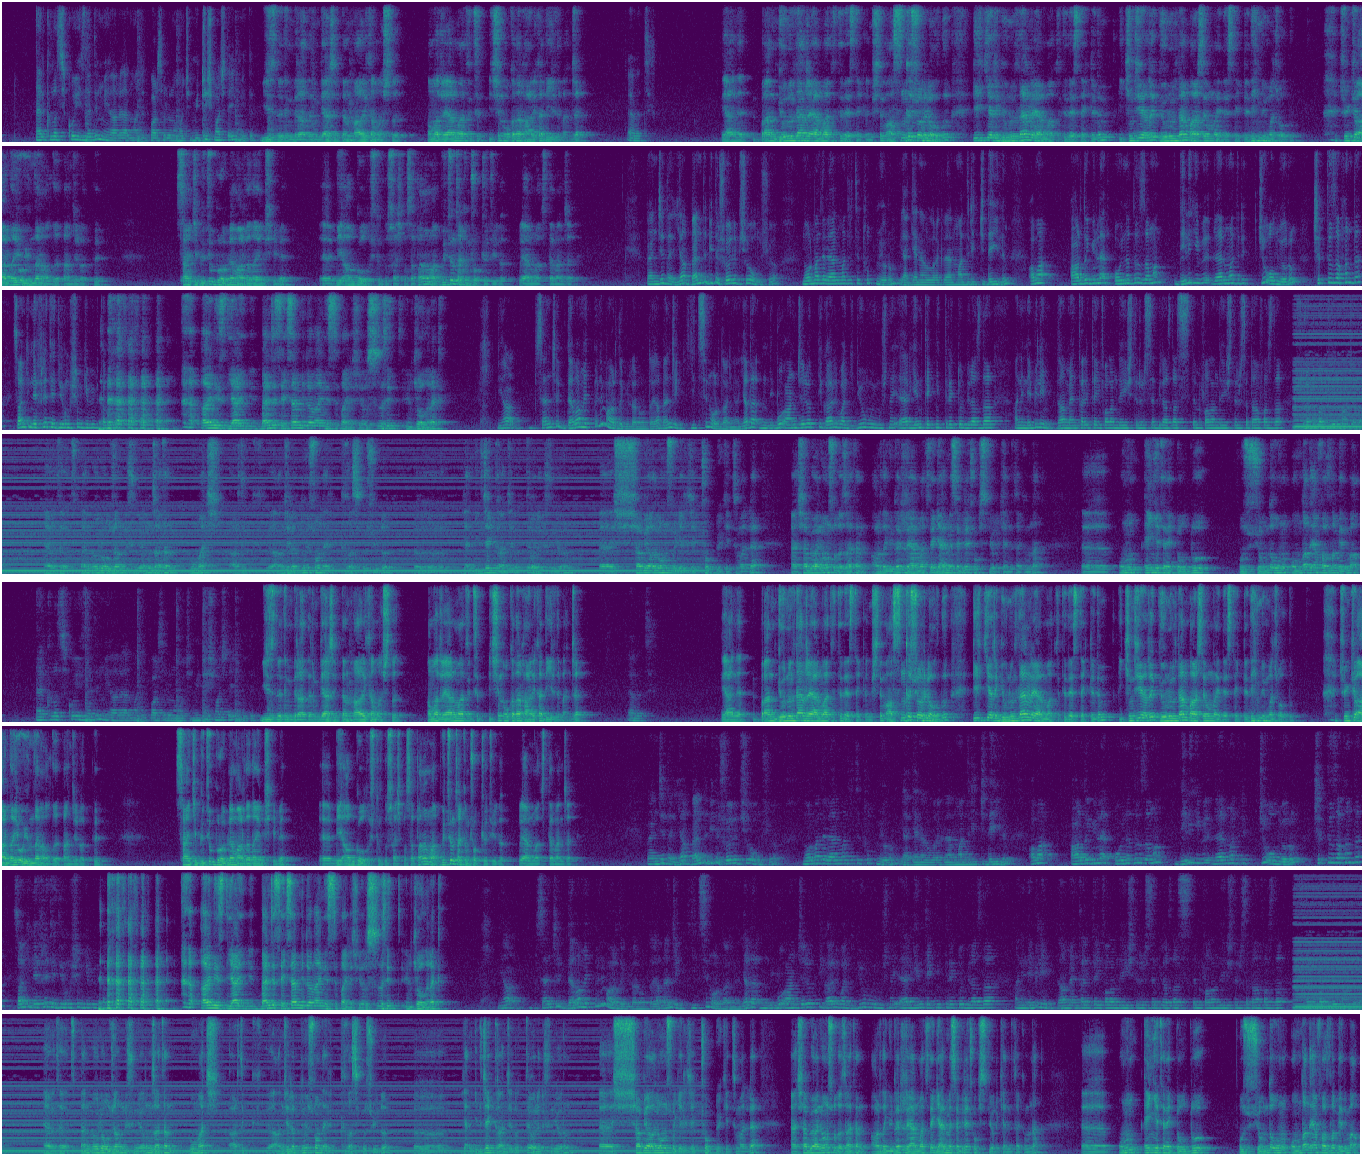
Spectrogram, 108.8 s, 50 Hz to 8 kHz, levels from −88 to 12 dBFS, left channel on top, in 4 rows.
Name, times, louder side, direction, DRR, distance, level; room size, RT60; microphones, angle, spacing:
voice 1, 0.7-5.1 12.5-13.1 30.8-30.9 33.6-33.7 39.7-42.8 43.2-48.1 48.6-50.4 50.6-53.1 53.4-56.7 64.0-74.3 74.7-80.0 80.3-81.7, left 5 dB, 85° left, 8 dB, 0.4 m, -35 dB
sound 1, 1.7-1.8 2.7-2.9 3.5-3.6 4.0-4.2 4.6-4.9 5.3-5.5 6.2-6.5 6.9-7.2, equal, 20° right, 0.7 m, -39 dB
voice 2, 5.2-7.9 8.5-11.6 14.4-25.8 26.4-29.2 30.7-32.9 33.6-37.2 37.5-38.6 56.5-57.6 58.0-63.2 82.4-89.3 89.8-93.0 93.5-96.7 97.4-102.3 103.2-105.7 106.4-108.7, right 4 dB, 45° right, 6 dB, 0.3 m, -25 dB
sound 2, 80.2-95.7, left 3 dB, 20° left, 1.3 m, -34 dB
2.6 x 2.5 x 3.0 m, 0.68 s
head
